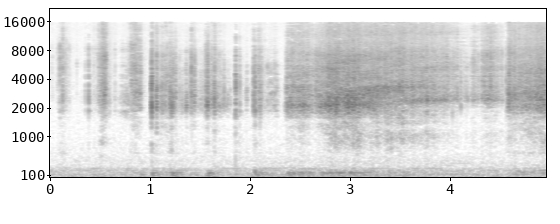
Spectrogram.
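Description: Long nails scratch through the fibers of a flat board covered with synthetic turf, making bright, crackly rustling. Quick, uneven bursts of scratching come first, then settle into a steadier, louder dry scrape that continues to the end.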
